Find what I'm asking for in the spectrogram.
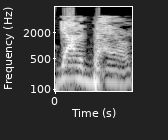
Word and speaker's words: Gareth Bale: Y excelente pronunciación, así muy, claro, muy Luis, de Gales, muy Luis de Cardo. – Sí, votó el acento nativo. – Gareth Bale.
